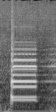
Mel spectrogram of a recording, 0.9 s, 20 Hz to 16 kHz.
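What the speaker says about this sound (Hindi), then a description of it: "ये आफ्टर मार्केट हॉर्न है" An aftermarket horn fitted to a Suzuki Intruder 150 motorcycle gives one loud, steady electric honk of about half a second, clear and close, with no talk over it.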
